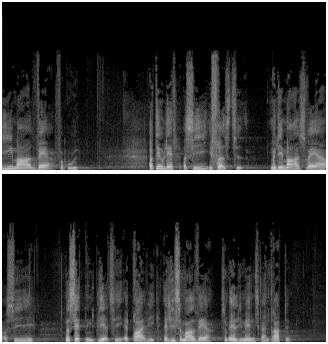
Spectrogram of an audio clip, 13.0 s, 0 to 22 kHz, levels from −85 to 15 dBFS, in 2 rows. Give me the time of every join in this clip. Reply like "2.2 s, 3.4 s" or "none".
2.9 s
